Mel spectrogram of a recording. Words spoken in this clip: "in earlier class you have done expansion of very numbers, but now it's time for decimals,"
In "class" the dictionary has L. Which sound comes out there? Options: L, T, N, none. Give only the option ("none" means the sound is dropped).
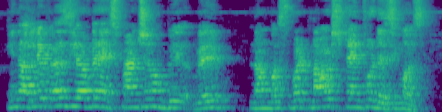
none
